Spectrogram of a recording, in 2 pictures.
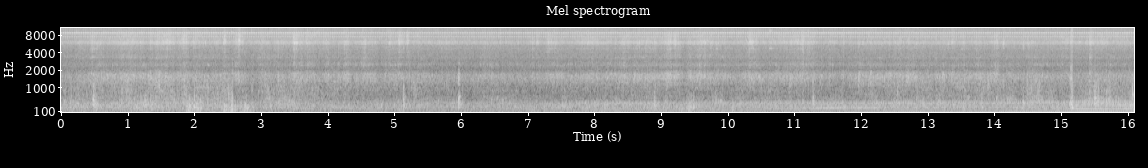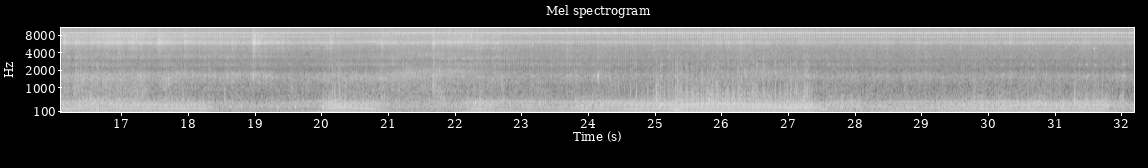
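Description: Off-road 4x4's engine running under load, heard from inside the cab on a rough track, with a couple of jolts early on. From about halfway the engine note rises and holds, dropping away briefly twice before picking up again, as the throttle is eased off and reapplied.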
